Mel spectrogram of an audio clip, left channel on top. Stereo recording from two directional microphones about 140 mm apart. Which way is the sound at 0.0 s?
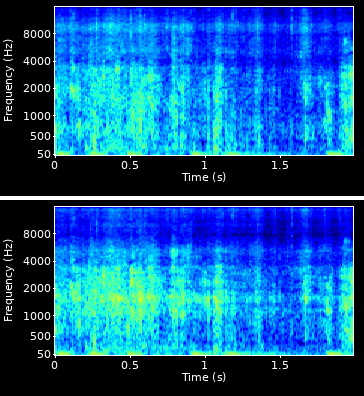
30° left (ahead or behind).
